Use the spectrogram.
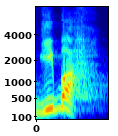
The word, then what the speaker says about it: gibah: Bahasa Arab itu setelah huruf G ada huruf H-nya. Gibah gitu ya, tapi bacanya gibah. Kalau di bahasa Indonesia diserap hilang H di depan, jadi GI langsung, tidak pakai GHI.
